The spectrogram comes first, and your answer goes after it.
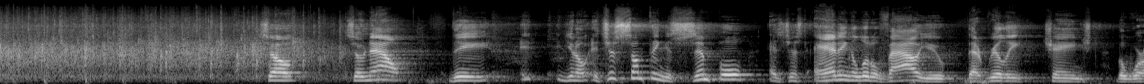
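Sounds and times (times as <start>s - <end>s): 
audience applause: 0.0s - 4.1s
speech: 2.6s - 11.4s.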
